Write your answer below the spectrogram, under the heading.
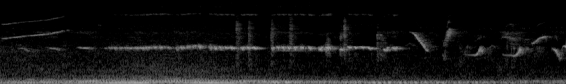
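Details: Aceh white-rumped shama lure recording from Ladong, Aceh Besar, for trapping. A long, steady, pure whistle is held for about three seconds. Quick rising and falling chirps follow. Low background noise runs underneath.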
